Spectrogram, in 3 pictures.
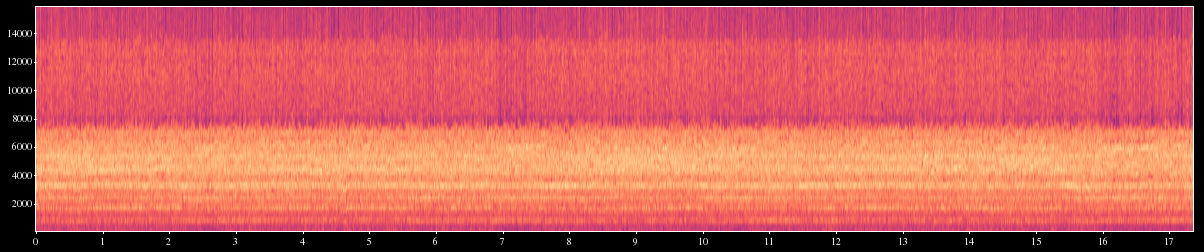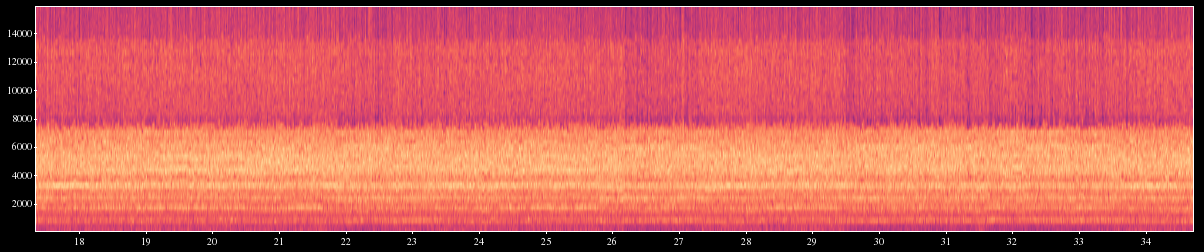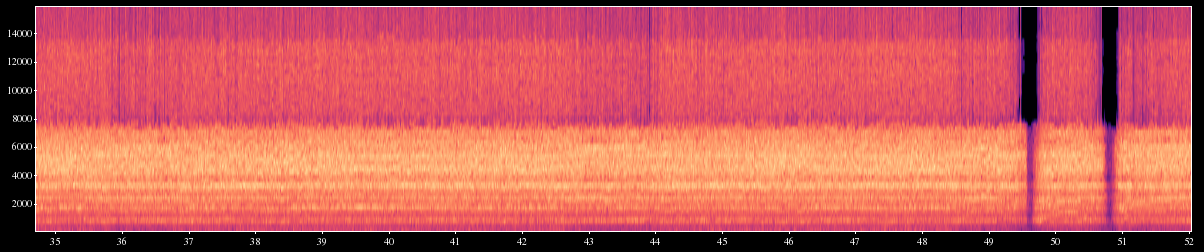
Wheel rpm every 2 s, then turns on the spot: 220, 230, 230, 220, 220, 230, 230, 210, 220, 230, 230, 220, 220, 210, 220, 220, 220, 210, 220, 230, 230, 220, 230, 230, 160, 130.
none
